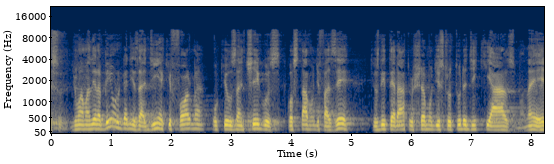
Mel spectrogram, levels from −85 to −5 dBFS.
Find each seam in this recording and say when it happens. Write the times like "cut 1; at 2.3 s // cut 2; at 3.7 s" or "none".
cut 1; at 3.9 s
